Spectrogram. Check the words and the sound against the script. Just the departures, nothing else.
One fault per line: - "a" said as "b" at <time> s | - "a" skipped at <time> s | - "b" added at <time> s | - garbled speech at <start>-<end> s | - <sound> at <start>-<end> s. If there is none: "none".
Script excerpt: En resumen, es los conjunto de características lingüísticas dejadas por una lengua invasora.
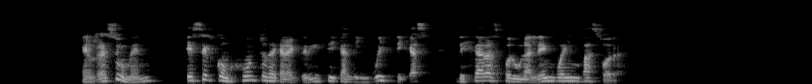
- "los" said as "el" at 2.0 s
